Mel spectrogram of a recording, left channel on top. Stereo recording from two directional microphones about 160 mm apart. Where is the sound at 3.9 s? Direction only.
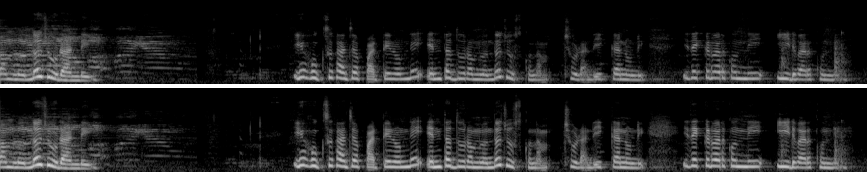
35° right (ahead or behind).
